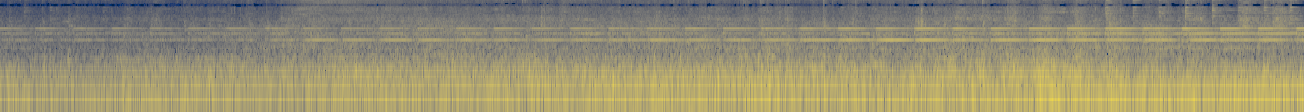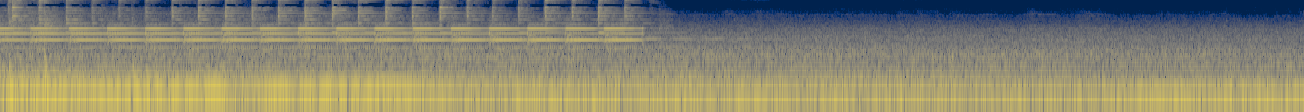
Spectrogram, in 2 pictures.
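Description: Excursion train passenger cars rolling past a railroad crossing, wheels rumbling on the rails, while the crossing's warning bell rings steadily. The rumble fades as the train moves off, a low drone sounds for a few seconds past the middle, and the bell stops abruptly about twenty seconds in, leaving a faint low rumble.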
